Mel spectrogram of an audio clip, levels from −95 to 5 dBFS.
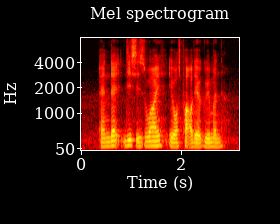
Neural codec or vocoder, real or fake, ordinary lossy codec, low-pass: none; real; none; none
